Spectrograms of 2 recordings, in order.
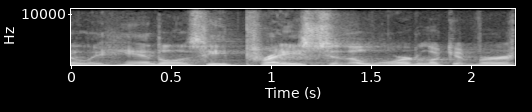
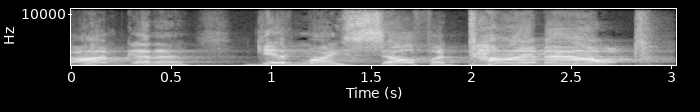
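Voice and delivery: put-on higher, louder, slow defiant little-boy declaration; pouting nephew; 9 semitones higher, 8 dB louder, slower than usual. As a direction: announce it like a stubborn little boy. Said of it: "and he said".

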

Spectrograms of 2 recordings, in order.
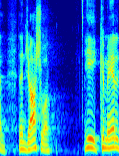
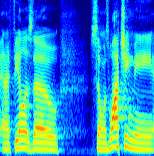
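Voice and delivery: usual speaking voice

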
